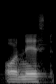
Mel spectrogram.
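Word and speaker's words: honest: और वर्ड है जिसको आज हम ऑनेस्ट प्रोनाउंस करते हैं ऑनेस्ट लेकिन एच साइलेंट होता है इन फ्यूचर इट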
